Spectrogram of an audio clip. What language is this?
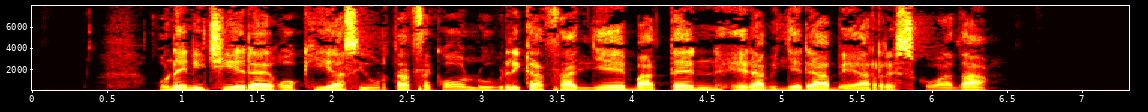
Basque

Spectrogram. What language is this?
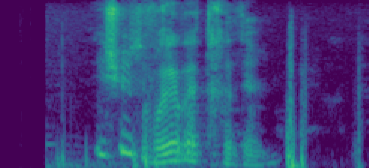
Kabyle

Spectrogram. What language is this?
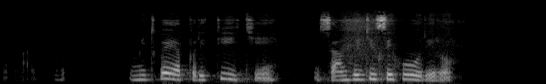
Kinyarwanda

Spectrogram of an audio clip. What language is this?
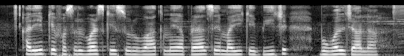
Bhojpuri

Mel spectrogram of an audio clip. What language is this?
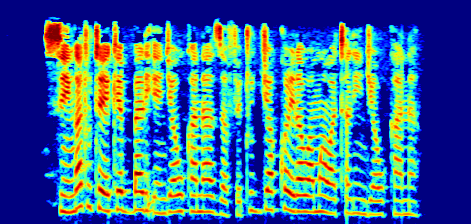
Ganda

